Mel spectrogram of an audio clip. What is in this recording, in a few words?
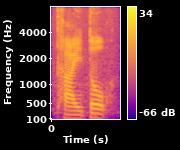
"taai3do1", Cantonese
